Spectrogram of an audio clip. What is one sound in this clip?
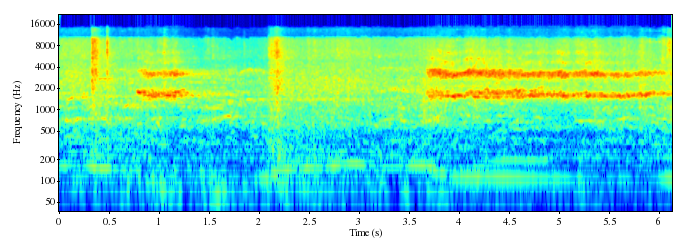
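A crowd of men shout in the street below.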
